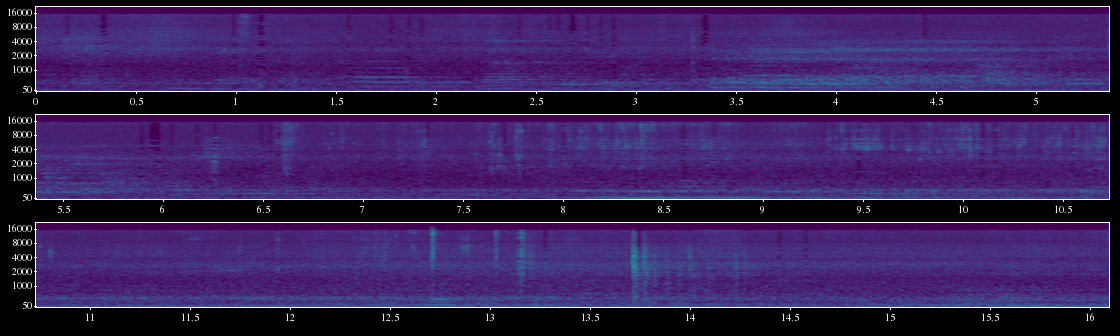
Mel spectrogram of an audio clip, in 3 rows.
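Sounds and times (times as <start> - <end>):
oil pouring into a drain pan: 7.3 - 11.9.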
